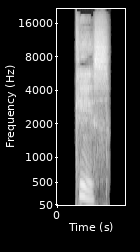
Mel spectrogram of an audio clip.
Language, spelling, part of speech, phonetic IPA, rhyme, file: Hungarian, kész, adjective / adverb / verb, [ˈkeːs], -eːs, Hu-kész.ogg
- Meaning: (adjective) 1. finished, done 2. ready (prepared for immediate action or use) 3. fagged out, worn out (both psychically or physically) 4. drunk, stoned 5. true, real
